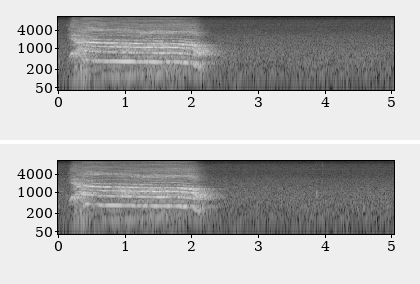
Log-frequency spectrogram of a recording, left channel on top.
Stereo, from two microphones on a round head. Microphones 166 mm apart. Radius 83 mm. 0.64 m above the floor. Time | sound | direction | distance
0.1 | a scream | 10° left (ahead or behind) | 4 m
